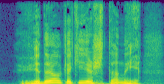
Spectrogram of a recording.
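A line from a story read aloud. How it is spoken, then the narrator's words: Joyful exclamation. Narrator (Russian): радостно воскликнул артист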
